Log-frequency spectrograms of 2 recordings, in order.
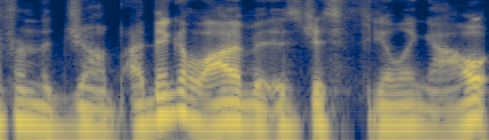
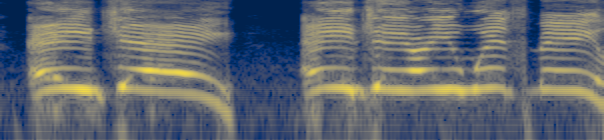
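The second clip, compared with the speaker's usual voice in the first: higher, louder scream; 5 dB louder than usual. Retelling how the ref reacted to a fading wrestler: imitating the ref screaming. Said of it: "the ref was sitting there screaming".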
